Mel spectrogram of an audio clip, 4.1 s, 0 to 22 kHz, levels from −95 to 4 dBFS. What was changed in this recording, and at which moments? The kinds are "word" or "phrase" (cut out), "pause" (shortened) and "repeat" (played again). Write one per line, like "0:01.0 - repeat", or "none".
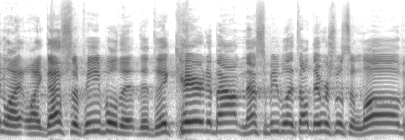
none

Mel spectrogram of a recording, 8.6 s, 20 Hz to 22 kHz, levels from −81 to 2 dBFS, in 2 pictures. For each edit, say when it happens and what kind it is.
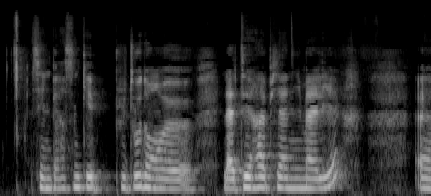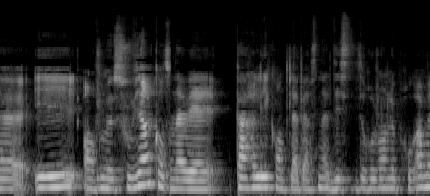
0:05.3 - word
0:06.0 - word

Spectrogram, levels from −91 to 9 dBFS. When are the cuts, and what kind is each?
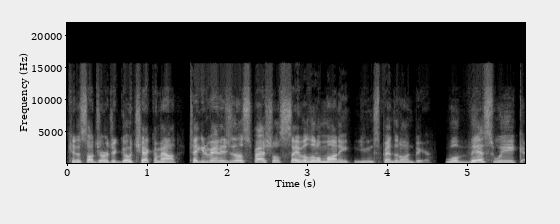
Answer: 0:01.5 - pause
0:04.6 - pause

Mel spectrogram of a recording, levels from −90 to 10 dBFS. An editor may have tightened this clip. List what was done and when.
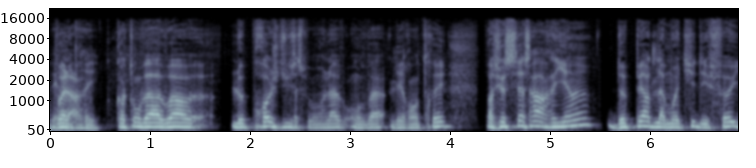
0:01.7 - pause
0:02.4 - word
0:04.8 - word
0:05.5 - pause

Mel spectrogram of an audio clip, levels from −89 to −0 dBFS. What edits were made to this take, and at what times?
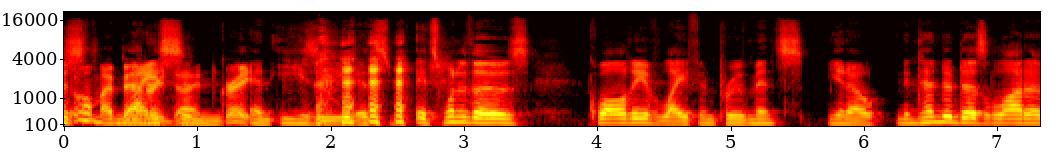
none

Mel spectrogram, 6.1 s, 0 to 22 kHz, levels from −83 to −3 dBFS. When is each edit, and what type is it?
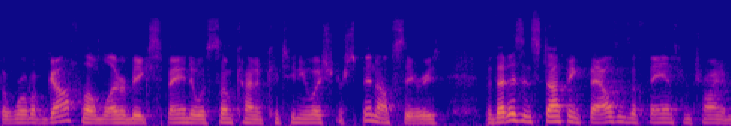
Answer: none

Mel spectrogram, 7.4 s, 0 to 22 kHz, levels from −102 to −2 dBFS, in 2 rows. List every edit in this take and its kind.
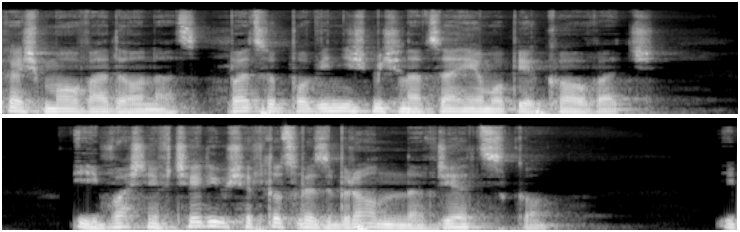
0:01.1 - word
0:02.0 - word
0:04.2 - word
0:05.1 - word
0:05.8 - word

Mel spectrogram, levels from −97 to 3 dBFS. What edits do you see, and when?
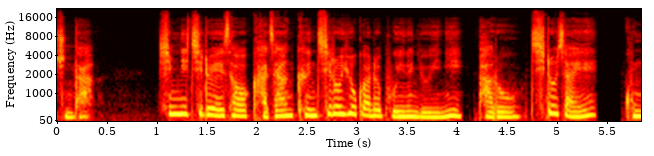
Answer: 0:04.1 - pause

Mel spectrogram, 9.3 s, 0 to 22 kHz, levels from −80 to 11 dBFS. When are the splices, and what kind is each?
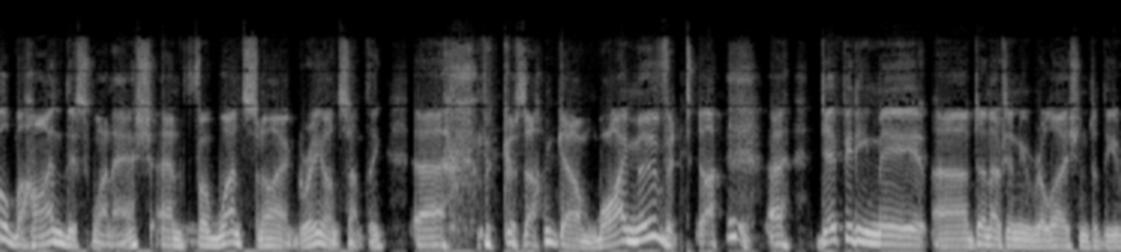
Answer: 0:01.3 - word
0:02.1 - word
0:03.4 - pause
0:07.7 - phrase
0:08.4 - word

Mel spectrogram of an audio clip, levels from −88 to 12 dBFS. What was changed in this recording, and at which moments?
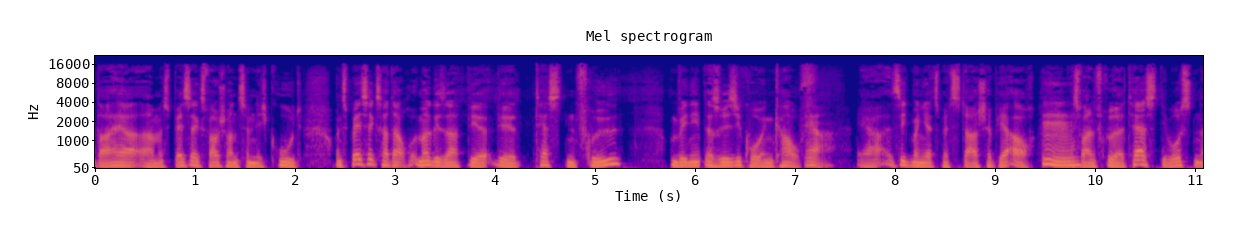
0:06.0 - word

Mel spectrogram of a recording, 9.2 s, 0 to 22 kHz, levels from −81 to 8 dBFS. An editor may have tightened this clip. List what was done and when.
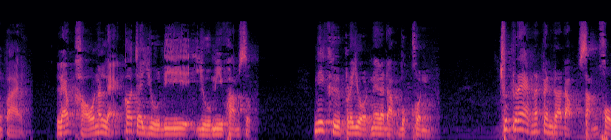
none

